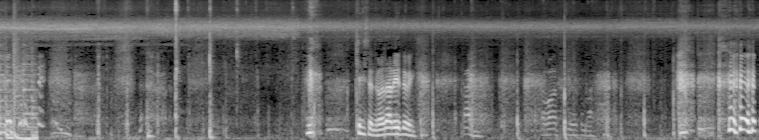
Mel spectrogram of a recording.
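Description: Young men talk and laugh close by, outdoors.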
